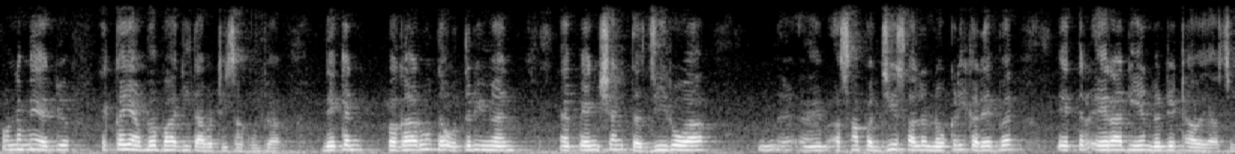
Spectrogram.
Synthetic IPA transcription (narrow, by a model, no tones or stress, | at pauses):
ʊnəmẽɐʄʊ | hɪkəjãɓɐbʱaːʄit̪aʋɐʈʰisɐɡʱũpijaːleːkɪnɪ̆ | pɐɡʱaːɾũt̪ɐʊt̪ɪɾijũaːɦɪnɪ̆ | ɛ̃ːpẽːnʃənt̪ɐziːɾoaː | ɛ̃ːɐsãpɐ̃ɲd͡ʑiːɦsaːlənɔːkɾikɐɾebɪ | eːt̪ɾeːɾaɗĩːənnɐɗɪːʈʰaɦʊjaːsĩː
